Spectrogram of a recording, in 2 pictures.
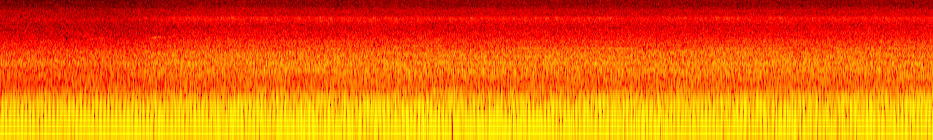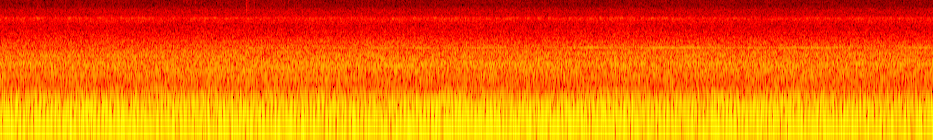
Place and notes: Jablanac-Rab, Ferry
Waiting ferry to depart
Ličko-Senjska županija, Hrvatska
